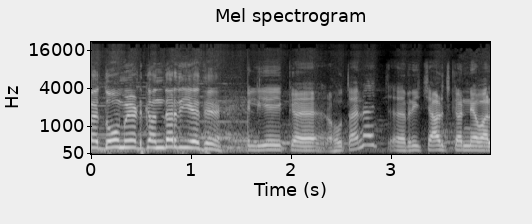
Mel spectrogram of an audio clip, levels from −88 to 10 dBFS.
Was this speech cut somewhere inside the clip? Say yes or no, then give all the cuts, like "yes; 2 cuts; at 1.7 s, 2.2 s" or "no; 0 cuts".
yes; 1 cut; at 1.5 s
